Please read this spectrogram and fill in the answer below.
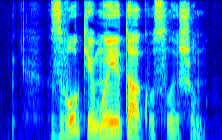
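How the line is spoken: Plain. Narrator (Russian): сказал Веня

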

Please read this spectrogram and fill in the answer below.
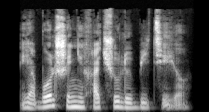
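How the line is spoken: Barely audible. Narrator (Russian): чуть слышно сказал он

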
